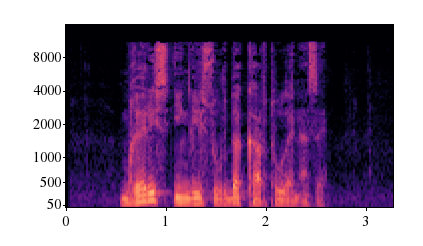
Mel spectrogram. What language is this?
Georgian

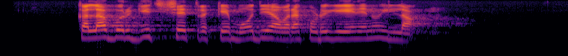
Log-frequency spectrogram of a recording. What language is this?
Kannada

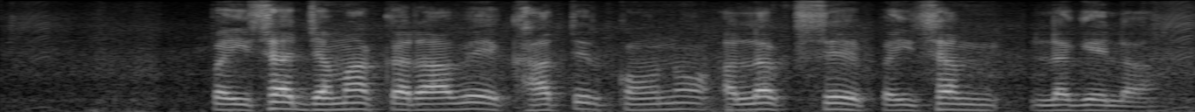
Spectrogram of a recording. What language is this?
Bhojpuri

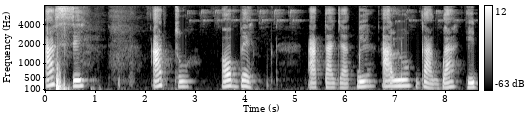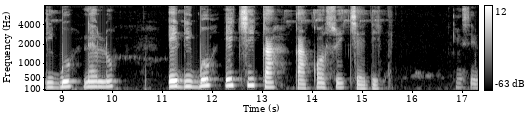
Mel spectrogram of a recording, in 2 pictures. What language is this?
Ikposo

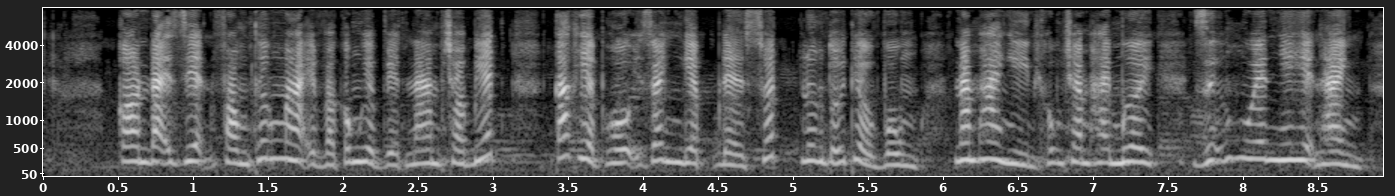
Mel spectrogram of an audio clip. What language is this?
Vietnamese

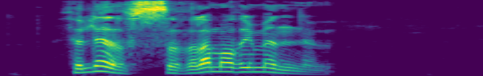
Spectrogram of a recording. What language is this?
Kabyle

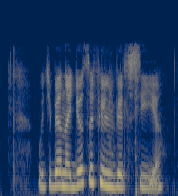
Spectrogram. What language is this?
Russian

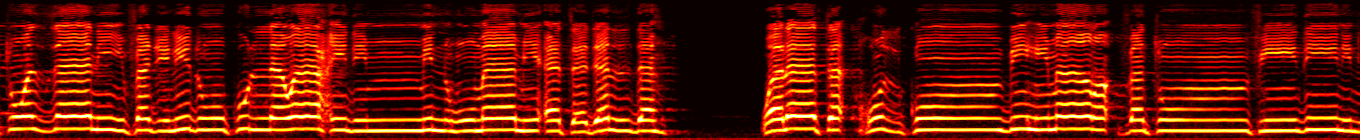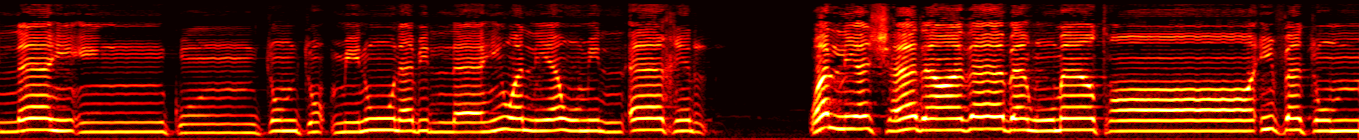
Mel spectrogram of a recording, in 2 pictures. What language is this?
Arabic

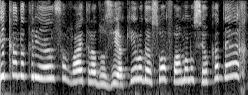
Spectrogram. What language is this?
Portuguese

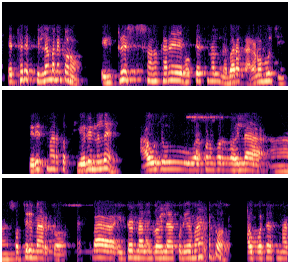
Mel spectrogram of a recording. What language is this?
Odia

